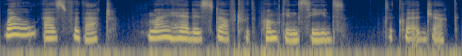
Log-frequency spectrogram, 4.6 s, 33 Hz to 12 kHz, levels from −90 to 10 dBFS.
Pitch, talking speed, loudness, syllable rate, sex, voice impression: 220 Hz, 170 wpm, -19 LUFS, 4.5 syllables/s, female, feminine, slightly adult-like, slightly muffled, calm, slightly elegant, slightly kind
